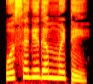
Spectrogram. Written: ಒಸಗೆದಮ್ಮಟೆ

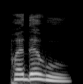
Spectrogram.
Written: ಪದುವ

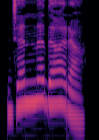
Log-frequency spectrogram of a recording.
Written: ಜನ್ನದಾರ

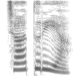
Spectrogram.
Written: ಚಾತುರಿಯ

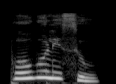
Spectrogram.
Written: ಪೋಗೊಳಿಸು

